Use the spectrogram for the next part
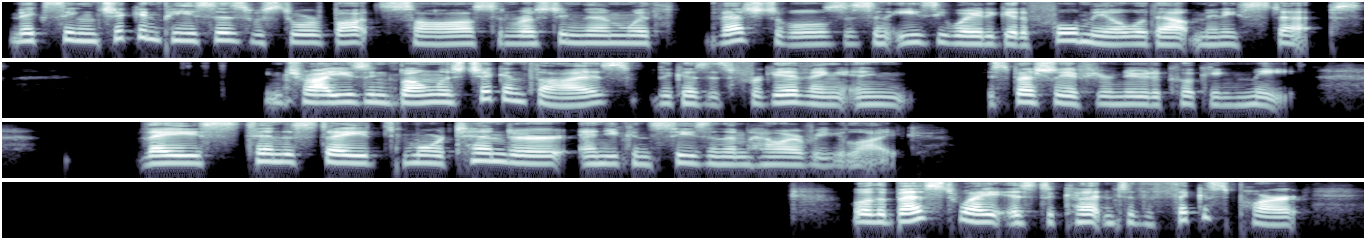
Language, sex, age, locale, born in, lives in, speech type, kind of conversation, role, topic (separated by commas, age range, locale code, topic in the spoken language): English, female, 50-54, en-US, United States, United States, read, expert-assistant, expert, How can learning to cook help you become more independent?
